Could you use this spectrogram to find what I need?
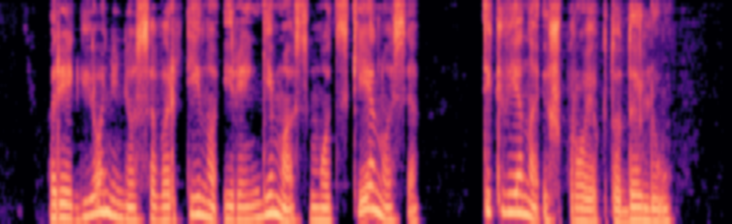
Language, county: Lithuanian, Vilnius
